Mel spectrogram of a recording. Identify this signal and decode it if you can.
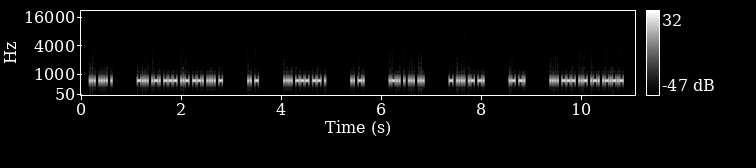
Morse code, heard as a keyed tone, about 46 wpm, 700 Hz. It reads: SHE BROUGHT IT HOME IN LESS THAN AN HOUR.
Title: 3x Word-Spacing - Sentences from Top 500 Words - 50wpm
